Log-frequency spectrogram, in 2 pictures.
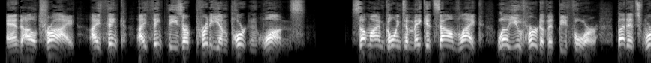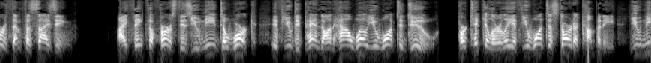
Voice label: rapper, change voice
